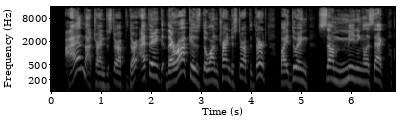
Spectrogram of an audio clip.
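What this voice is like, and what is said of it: Put-on accent, possibly sarcastic. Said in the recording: “I was having trouble with your accent. I wasn't sure if you were being sarcastic or if it was your accent.”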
